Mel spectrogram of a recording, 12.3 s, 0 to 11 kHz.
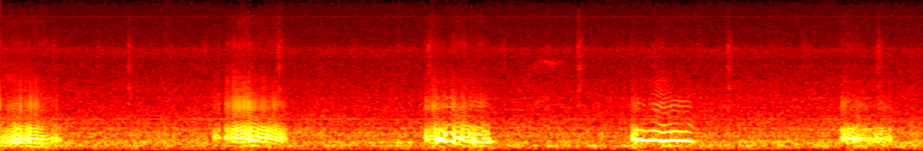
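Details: Sleeping cat named Gnusmas snoring, August 2020: low, rasping breaths every two to three seconds, one ending in a brief whistly, nasal tone, quiet pauses between, no other sounds.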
